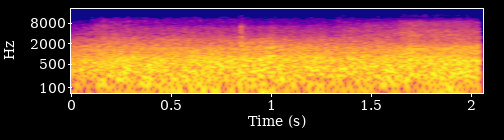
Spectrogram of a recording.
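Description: Shallow surf washing over sand, a steady rush of water, with wind on the microphone.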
